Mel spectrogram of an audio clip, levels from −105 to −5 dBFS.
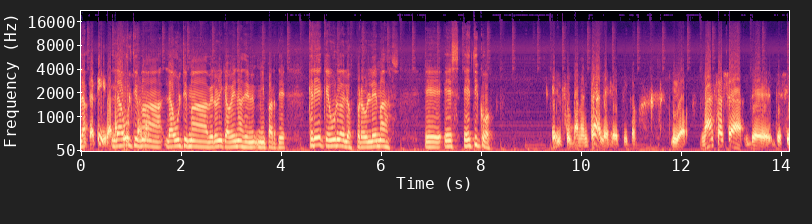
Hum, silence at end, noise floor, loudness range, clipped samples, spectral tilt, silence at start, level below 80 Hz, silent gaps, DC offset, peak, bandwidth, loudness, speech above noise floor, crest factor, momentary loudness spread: none; 0 s; -38 dBFS; 4 LU; under 0.1%; -6.5 dB/octave; 0 s; -42 dBFS; none; under 0.1%; -4 dBFS; 16 kHz; -12 LUFS; 27 dB; 8 dB; 9 LU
